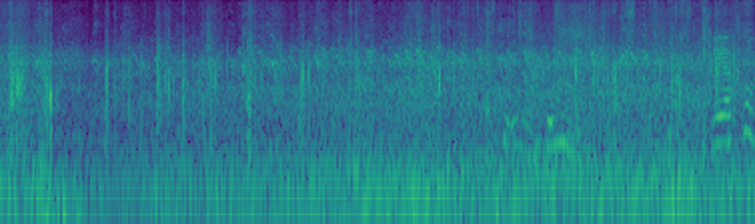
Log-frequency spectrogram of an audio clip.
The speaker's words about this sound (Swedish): Vi hör ju dem i alla fall, de här skatorna. Mm. Ja, vi ser dem i och för sig också men...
